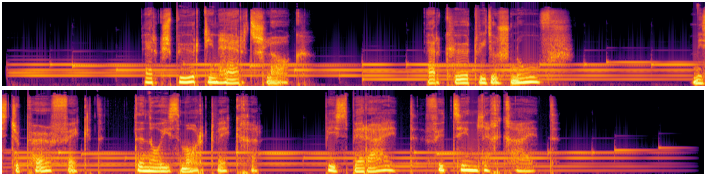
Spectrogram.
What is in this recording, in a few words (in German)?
Smartwecker, Sprecherin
